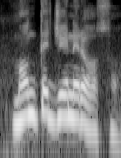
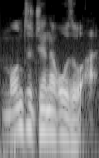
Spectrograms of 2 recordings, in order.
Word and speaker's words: Monte Generoso: Okay, und wenn du mir nochmal genau sagst, wie das ausgesprochen wird, Monte? Monte Generoso. Monte Generoso, eigentlich ganz einfach, oder?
